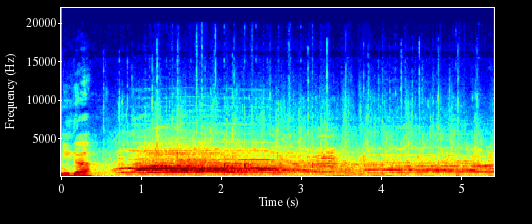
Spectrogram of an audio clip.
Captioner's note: audience cheers and applause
